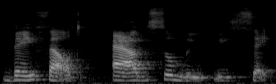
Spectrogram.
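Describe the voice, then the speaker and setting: An American woman in her forties reading a picture book expressively as a storytime host, phrasing clearly for children. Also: fairly low pitch, steady tone, slow pace, pushed and bright, a little hiss or hum. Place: small living room at home, indoors.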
